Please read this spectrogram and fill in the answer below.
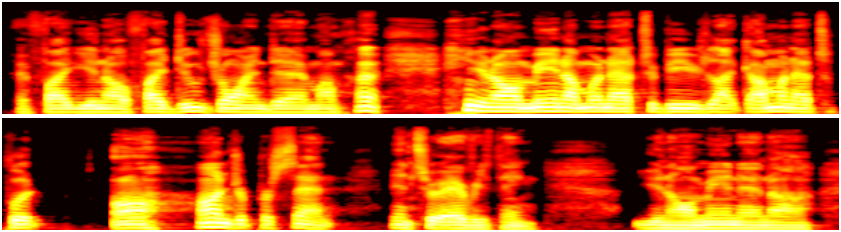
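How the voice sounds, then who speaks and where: A man's voice: mid-range voice, a little mellow, no echo. Earnest man, dry close sound. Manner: earnest, repeats phrases, says "you know what I mean". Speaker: car club founder, interview guest. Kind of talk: casual interview.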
